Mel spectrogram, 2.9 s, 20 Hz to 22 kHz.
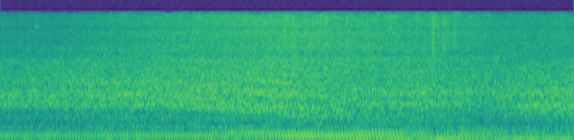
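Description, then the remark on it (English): An Aston Martin DB5 car drives past on a road, its low engine rumble swelling to a peak around the middle and then holding steady over a wash of road noise. No one speaks. “oh my goodness, Aston Martin DB5. Listen.”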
